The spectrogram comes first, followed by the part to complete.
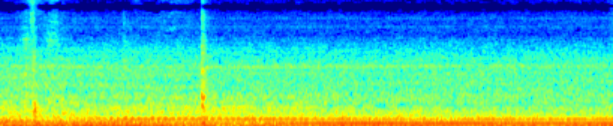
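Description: Steady low hum of a semi truck's engine idling, heard inside the cab, with two faint clicks in the first second and a half.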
